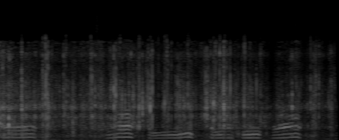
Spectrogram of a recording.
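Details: Talking parrot saying "Mian Mithu churi khasein" in a string of nasal, voice-like syllables, some rising and some bending, each a fraction of a second long, over steady background hiss.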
